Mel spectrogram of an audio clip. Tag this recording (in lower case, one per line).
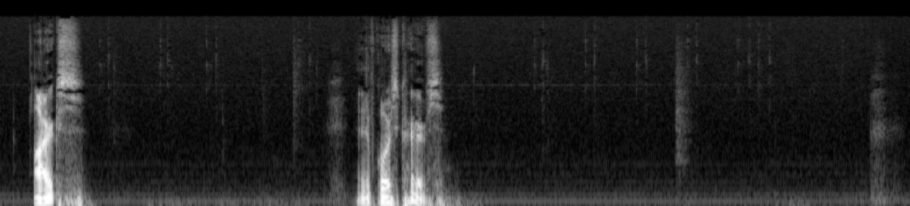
speech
